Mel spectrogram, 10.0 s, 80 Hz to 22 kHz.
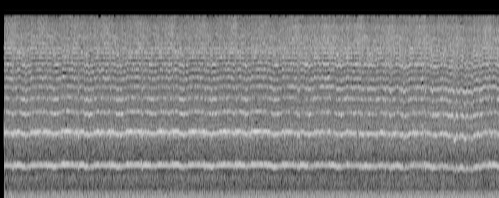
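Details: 2002 Saab 9-5 Aero: a steady, high-pitched squeal rings continuously from the right front over the car's running noise.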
